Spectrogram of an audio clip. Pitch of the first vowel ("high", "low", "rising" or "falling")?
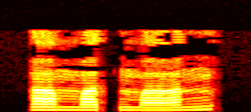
low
